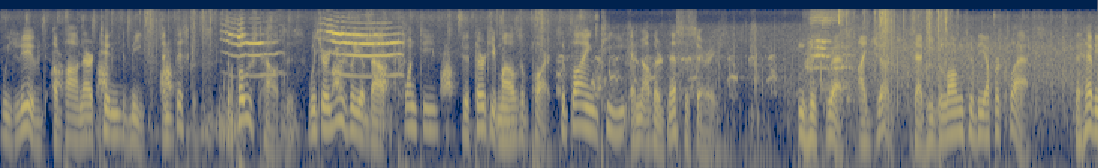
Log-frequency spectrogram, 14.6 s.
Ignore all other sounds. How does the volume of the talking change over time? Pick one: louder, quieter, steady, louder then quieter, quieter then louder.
steady.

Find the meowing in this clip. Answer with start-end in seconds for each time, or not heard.
3.0-5.4, 10.7-11.4.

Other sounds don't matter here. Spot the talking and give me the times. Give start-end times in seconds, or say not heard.
0.0-9.7, 10.7-14.5.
